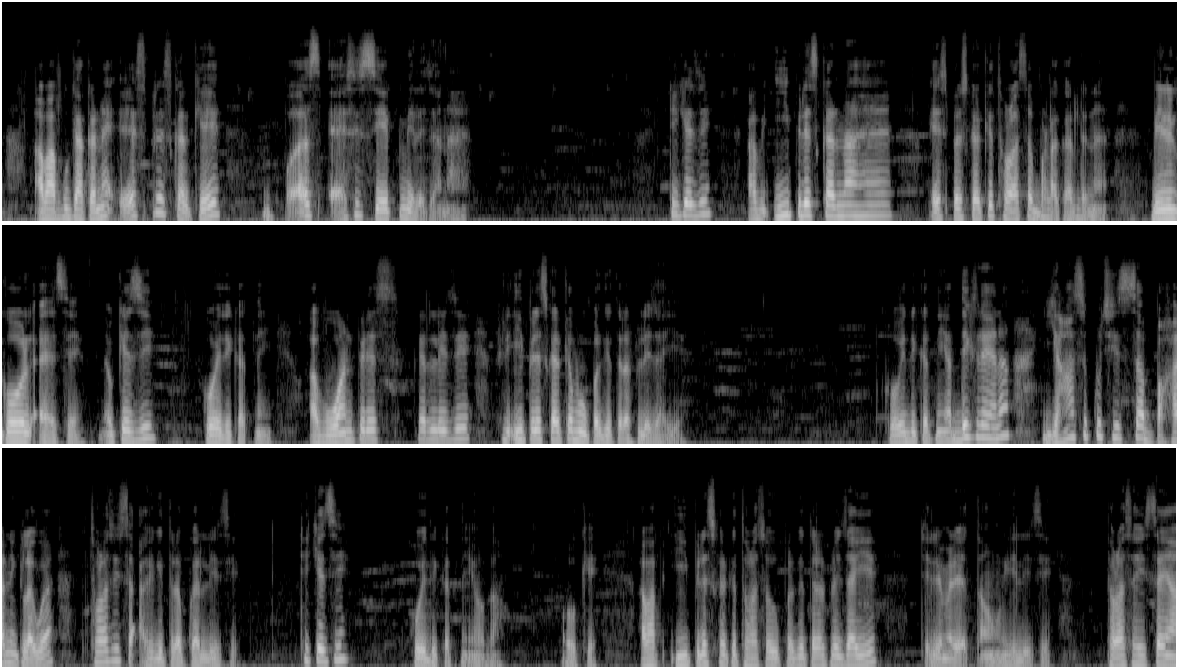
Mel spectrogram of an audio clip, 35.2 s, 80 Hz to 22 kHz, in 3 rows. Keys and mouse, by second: 3.9 click, 5.5 e, 6.0-7.8 right drag, 7.0 s, 8.2 click, 10.0 right click, 12.0 KP_1, 14.3 e, 14.7-16.5 right drag, 15.3 click, 17.7-20.1 middle drag, 21.5 click, 25.2-27.3 middle drag, 27.3 middle click, 28.3 e, 29.6-31.4 right drag, 30.4 click, 31.6 right click, 32.0 click, 32.1 click, 32.2-34.6 middle drag, 34.6 click.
